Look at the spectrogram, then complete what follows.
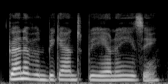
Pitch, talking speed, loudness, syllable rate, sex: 215 Hz, 180 wpm, -18 LUFS, 6.9 syllables/s, female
